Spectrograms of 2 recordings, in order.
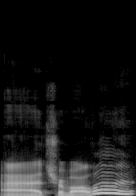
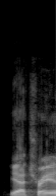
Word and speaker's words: Kreia: It's really cool to see, Nihilus and Scion and Travala. Is that how you say her name? Treya.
